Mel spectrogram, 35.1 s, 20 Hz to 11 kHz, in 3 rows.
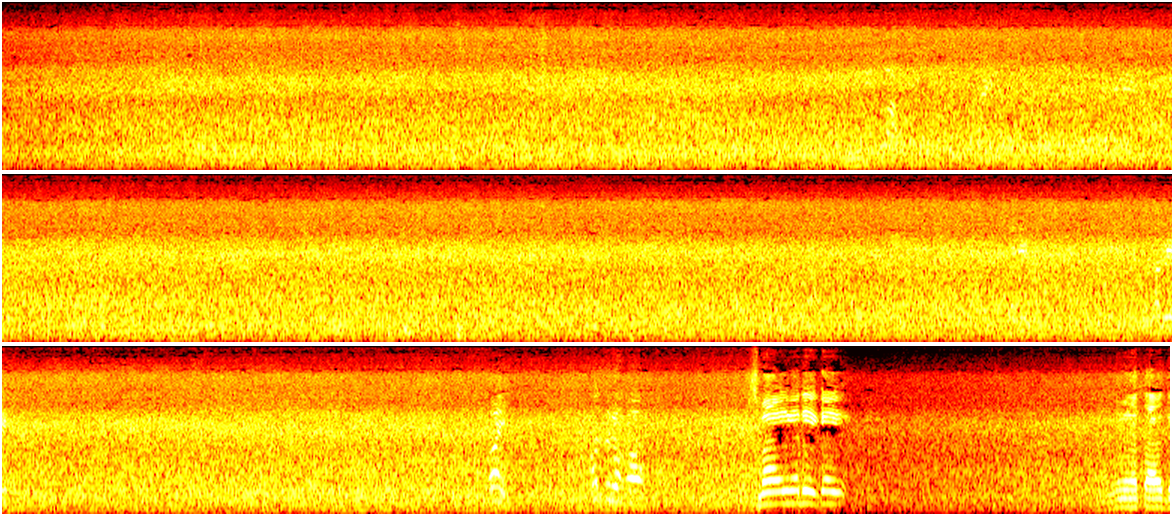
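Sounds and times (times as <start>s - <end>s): river rapids rushing over rocks: 0.0s - 35.0s.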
